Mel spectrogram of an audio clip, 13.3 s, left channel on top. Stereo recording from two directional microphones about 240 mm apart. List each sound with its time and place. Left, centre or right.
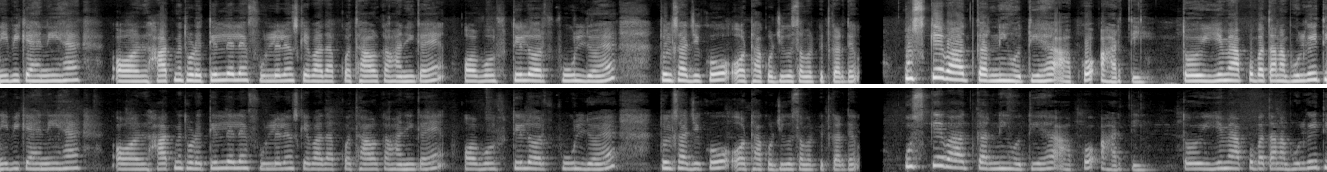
0.0 s a woman's voice: left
